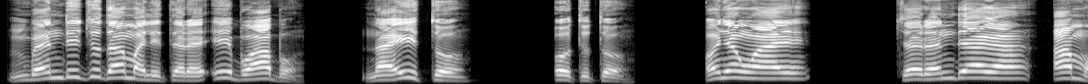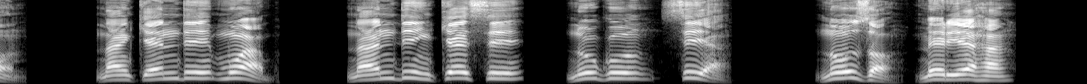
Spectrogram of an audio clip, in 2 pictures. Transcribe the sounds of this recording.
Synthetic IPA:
ŋ͡m̩˨ɡ͡be˨n̩˦dɪ˦d͡ʒu˦da˨˦ma˨li˨te˨ɾe˨ʔɪ˦bʊ˨a˦bʊ̰˨ | na˨i˦to˨ | o˨tu˨to̰˨ | o˦ɲe˦ŋʷa˨ɲɪ˦ | t͡ʃe˨ɾe˨n̩˦dɪ˦a˦ɣa˦a˦mɔ̰˨n̩˨ | na˨ŋ̩˨ke˨n̩˦dɪ˦mu˦a˨b | na˨n̩˦dɪ˦ŋ̩˨ke˦si˦ | nu˦ɡʷu˦sɪ˦ja̰˨ | nʊ˦zɔ̰˨ | me˦ɾi˦e˦ɦa˦

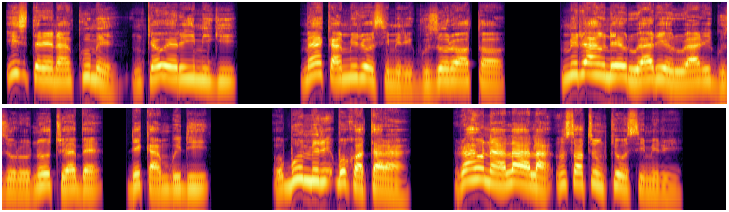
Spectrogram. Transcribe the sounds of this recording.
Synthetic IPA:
i˦si̥˨te˨ɾe˨na˨ŋ̩˨ku˦me˨ŋ̩˨ke˦o˦we˨ɾe˦i˦mi˦ɡi˦ | me˦ka˨m̩˦mi˦ɾi˦o˨si˨mi˨ɾi˨ɡu˨zo˦ɾo˦ɔ˦tɔː˦ | m̩˦mi˦ɾi˦a˦ɦʊ˨ne˦ɾu˨a˦ɾi˦e˨ɾu˨a˦ɾɪ˦ɡu˨zo˨ɾo˨no˦tu˨e˦be˦ | dɪ˦ka˨ŋ͡m̩˦ɡ͡bi˦di˦ | o˨ɡ͡bu˦m̩˦mi˦ɾi˦k͡pʊ˦kɔ˨ta˨ɾa̰˨ | ɾa˦ɦʊ˦na˨a˨la˦a˨la˨n̩˦sɔ˦tʊ˦ŋ̩˨ke˦o˨si˨mi˨ɾḭ˨

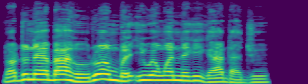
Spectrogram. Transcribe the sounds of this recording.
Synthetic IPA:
nɔ˨dʊ˦ne˦ba˦ɦʊ˨ɾo˦ŋ͡m̩˨ɡ͡be˨ʔi˦we˦ŋʷa˦n̩˦e˦ɡɪ˦ɡa˨a˦da̰˨d͡ʒu˦

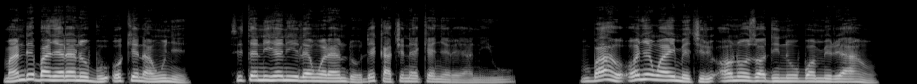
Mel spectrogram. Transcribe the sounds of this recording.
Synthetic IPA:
ma˨n̩˦dɪ˦ba˨ɲe˨ɾe˦nʊ˦bu˨ʔo˦ke˦na˨ŋʷu˦ɲḛ˨ | si˦te˦ni˦ɦe˦niː˦le˦ŋʷe˨ɾe˨n̩˦dʊ˨dɪ˦ka˨t͡ʃi˦ne˦ke˦ɲḛ˨ɾḛ˨ja̰˨nḭ˨wu˦ | ŋ͡m̩˨ɡ͡ba˦ɦʊ˨ʔo˦ɲe˦ŋʷa˨ɲɪ˦me˨t͡ʃi˨ɾi˨ʔɔ˦nʊ˦ʊ˦zɔ˦dɪ˨n˦ʊ˦ɡ͡bɔ˦m̩˦mi˦ɾi˦a˦ɦʊ̰˨

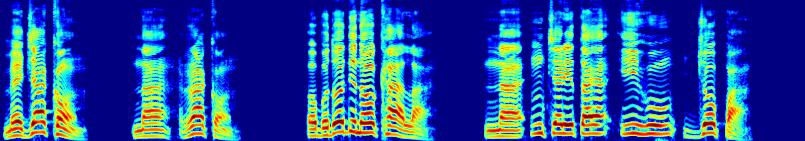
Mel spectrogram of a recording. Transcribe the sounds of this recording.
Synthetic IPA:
me˨d͡ʒa˦kɔ˨n̩˨ | na˨ɾa˦kɔ̰˨n̩˨ | o˨bo˨do˦dɪ˦no˦ka˨a˨la̰˨ | na˨n̩˦t͡ʃe˦ɾɪ˦ta˦i˦ɦu˦d͡ʒo˦pa̰˨

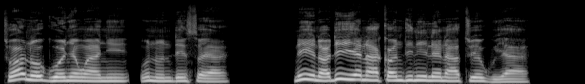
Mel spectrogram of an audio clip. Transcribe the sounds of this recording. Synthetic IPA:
tʊ˨˦ɔ˦no˨o˦ɡʷu˨o˦ɲe˦ŋʷa˨a˨ɲɪ˦u˦nu˨n̩˦dɪ˦n̩˦sɔ˦ja˦ | ni˦ɦɪ˦nɔ˨di˦i˦ɦe˦na˨a˨kɔ˦n̩˦dɪ˦niː˦le˦na˨a˦tʊ˦e˦ɡʷu˨ja˦

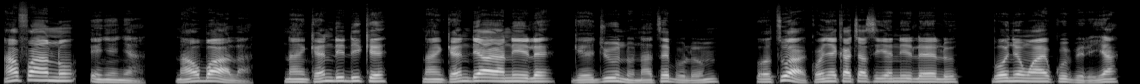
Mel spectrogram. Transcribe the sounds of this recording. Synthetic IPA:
a˦fa˦a˦nʊ˦e˨ɲe˨ɲa̰˨ | na˨ʊ˦ɡ͡bɔ˦a˨la̰˨ | na˨ŋ̩˨ke˨n̩˦dɪ˦di˦ke˦ | na˨ŋ̩˨ke˨n̩˦dɪ˦a˦ɣa˦niː˦le˦ɡe˨d͡ʒu˦nu˨na˨te˦bu˨lo˨m̩˦ | o˨tu˦a˨ko˦ɲe˦ka˦t͡ʃa˦sɪ˦ɣe˦niː˦le˦e˦lu˦ | bo˦ɲe˦ŋʷa˨ɲɪ˦kʷu˦bi˨ɾḭ˨ja˦

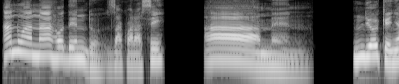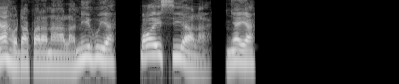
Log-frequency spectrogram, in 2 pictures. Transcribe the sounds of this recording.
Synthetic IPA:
a˦nʊ˦a˨na˦a˦ɦʊ˨dɪ˦n̩˦dʊ̰˨za˨kʷa˨ɾa˨sɪ˦ | aː˦me˨n̩˨ | n̩˦dɪ˦o˦ke˨ɲa˦ɦʊ˨da˨kʷa˨ɾa˨na˨a˨la˨ni˦ɦu˦ja˦ | k͡pɔ˦ɪ˦si˦a˨la̰˨ | ɲɛ˦ja˦

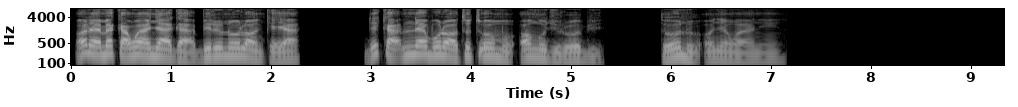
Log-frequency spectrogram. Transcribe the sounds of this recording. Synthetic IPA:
ɔ˦ne˨me˦ka˨ŋʷaː˦˨ɲɪ˦a˨ɡa˨bi˦ɾi˦nʊ˦lɔ˨ŋ̩˨ke˨ja˦ | dɪ˦ka˨n̩˦ne˦ɡ͡bʊ˦ɾɔ˨tʊ˦tʊ˦mʊ˨ʔɔ˦ŋʊ˨d͡ʒu˨ɾo˦bḭ˨ | to˦nu˨ʔo˦ɲe˦ŋʷa˨ɲɪ˦

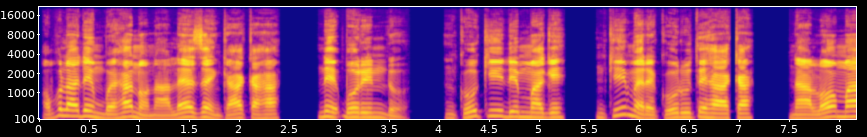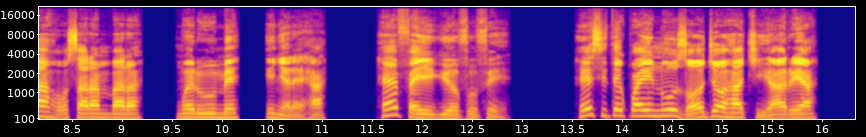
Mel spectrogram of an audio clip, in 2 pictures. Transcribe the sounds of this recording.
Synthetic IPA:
ɔ˨bʊ˦la˦dɪ˦ŋ͡m̩˨ɡ͡be˨ɦa˦nɔ˨na˨a˨le˦ze˦ŋ̩˨ka˨a˦ka˨ɦa˦ | ne˦e˨k͡po˦ɾi˦n̩˦do̰˨ | ŋ̩˨ko˦ki˦dɪ˦m̩˦ma˦ɡɪ˦ | ŋ̩˨kɪ˦me˨ɾe˨ko˨˦ɾu˦t̬e˦ɦa˦a˦ka˦ | na˨lɔ˦ma˦a˦ɦʊ˨˦sa˦ɾa˦m̩˦ba˦ɾa˦ | ŋʷe˦ɾu˦me˦ | ɪ˦ɲe˨ɾḛ˨ɦa˦ | he˦fe˨ɣɪ˦ɡɪ˦o˦fo˨fḛ˨ | he˦si˦t̬e˦kʷa˦ɣɪ˦nʊ˦zɔ˨ɔ˦d͡ʒɔ˦ɦa˦t͡ʃi˨ɦa˦ɾja˦

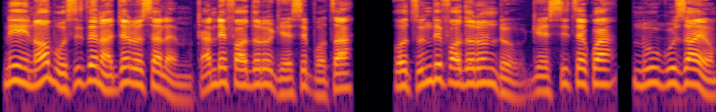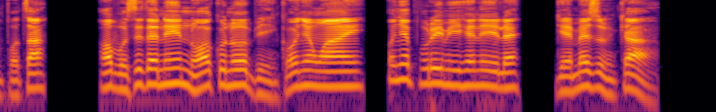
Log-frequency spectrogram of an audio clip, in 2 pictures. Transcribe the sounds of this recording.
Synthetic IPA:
ni˦ɦi˨nɔ˦bʊ˨s̬i˦t̬e˦na˨d͡ʒe˦ɾu˦sa˦lḛ˨m̩˨ka˨n̩˦dɪ˦fɔ˦dʊ˦ɾʊ˦ɡe˨si˦pʊ˨ta˦ | o˦tu˨n̩˦dɪ˦fɔ˦dʊ˦ɾʊ˦n̩˦dʊ̰˨ɡe˨si˦te˦kʷa˦nu˦ɡʷu˦za˦jɔ̰˨m̩˨pʊ˨ta˦ | ɔ˦bʊ˨s̬i˦t̬e˦nɪ˦nʊ˨ɔ˦kʊ˦no˦bḭ˨ŋ̩˨ko˦ɲe˦ŋʷa˦ɲɪ˦ | o˦ɲe˦pʊ˨ɾi˦m˦i˦i˦ɦe˦niː˦le˦ | ɡe˨me˦zu˨ŋ̩˨ka̰˦˨

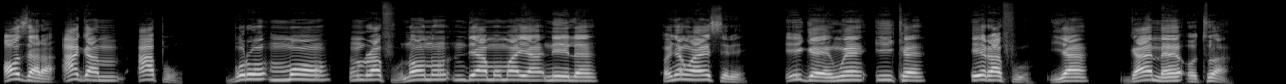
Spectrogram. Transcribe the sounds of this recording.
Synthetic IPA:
ɔ˦za˨ɾa̰˨ʔa˦ɡa˨m̩˦a˦pʊ̰˨ | bʊ˦ɾʊ˦m̩˦mɔ˦ɔ˦ | n̩˦ɾa˦fṵ˨nɔ˦nʊ˦n̩˦dɪ˦a˦mʊ˦ma˦ja˦niː˦le˦ | o˦ɲe˦ŋʷa˨ɲɪ˦sɪ˨ɾɪ̰˨ | ɪ˦ɡe˨e˨ŋʷe˦i˦ke˦ | ɪ˦ɾa˦fṵ˨ | ja˦ | ɡa˨e˦me˨˦ʔo˨tu˦a̰˨

